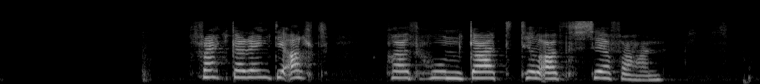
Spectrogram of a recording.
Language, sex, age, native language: Icelandic, female, 12, Icelandic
